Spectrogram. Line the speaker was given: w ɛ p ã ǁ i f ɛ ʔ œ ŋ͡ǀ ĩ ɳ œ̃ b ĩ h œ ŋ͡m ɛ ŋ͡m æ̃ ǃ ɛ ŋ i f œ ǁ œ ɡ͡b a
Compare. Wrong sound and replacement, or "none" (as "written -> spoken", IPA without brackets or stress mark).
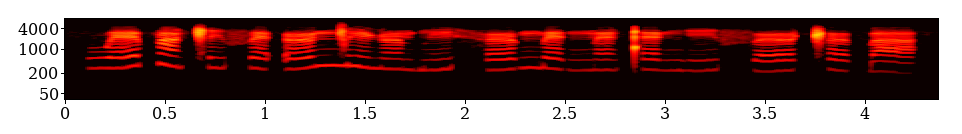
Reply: æ̃ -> ɛ̃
